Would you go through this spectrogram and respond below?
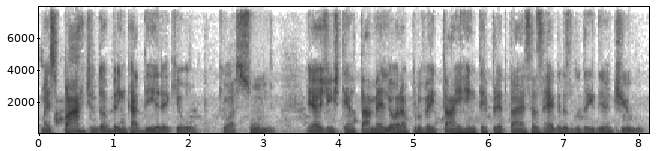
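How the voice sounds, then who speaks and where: A man's voice: medium pitch, moderate pace, a little mellow. A man with a Brazilian accent talking casually on a podcast in a reflective, explanatory way. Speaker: tabletop gamer, podcast speaker. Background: faint music.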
